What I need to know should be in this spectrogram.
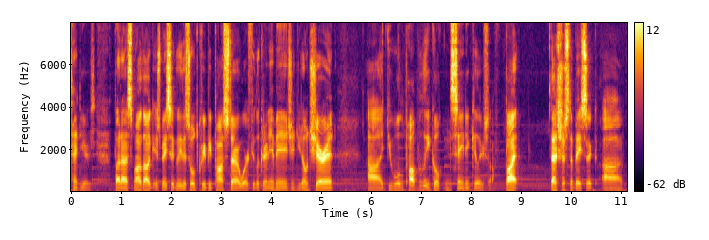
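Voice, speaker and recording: A man hosting a YouTube explainer in a casual, irreverent, conversational way. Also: mid-range voice. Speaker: YouTube host. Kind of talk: casual horror series explainer.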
